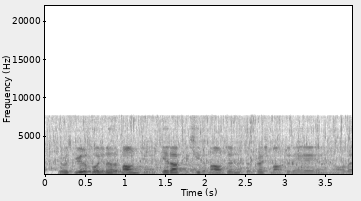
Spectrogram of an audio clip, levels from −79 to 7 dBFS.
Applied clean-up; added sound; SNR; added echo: none; Stream; 13 dB; reverberation time 1.8 s.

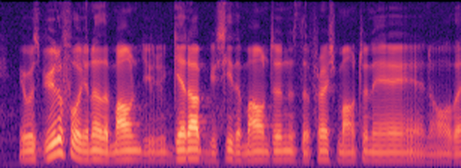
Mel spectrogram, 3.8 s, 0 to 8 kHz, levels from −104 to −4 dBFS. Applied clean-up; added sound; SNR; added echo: none; none; none; none.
